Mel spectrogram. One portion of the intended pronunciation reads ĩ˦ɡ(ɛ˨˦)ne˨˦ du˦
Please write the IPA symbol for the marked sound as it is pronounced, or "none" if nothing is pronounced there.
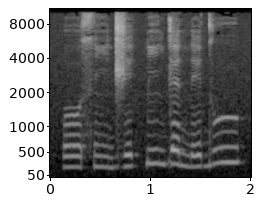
ɛ˦˨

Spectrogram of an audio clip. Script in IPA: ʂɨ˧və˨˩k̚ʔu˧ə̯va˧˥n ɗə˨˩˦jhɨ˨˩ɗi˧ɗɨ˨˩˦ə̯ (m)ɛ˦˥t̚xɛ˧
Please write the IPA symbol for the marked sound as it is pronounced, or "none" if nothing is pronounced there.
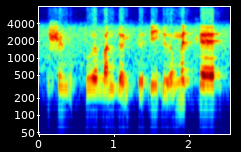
m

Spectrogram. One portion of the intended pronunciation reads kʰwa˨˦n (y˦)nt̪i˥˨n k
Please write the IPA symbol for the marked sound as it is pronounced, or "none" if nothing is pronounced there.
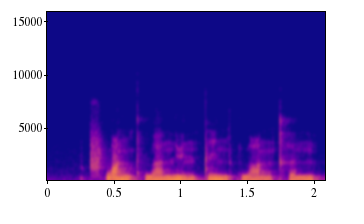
y̰˨˩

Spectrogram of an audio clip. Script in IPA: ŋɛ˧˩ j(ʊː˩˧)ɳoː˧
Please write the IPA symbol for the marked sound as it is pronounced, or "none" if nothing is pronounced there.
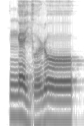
ʊː˩˧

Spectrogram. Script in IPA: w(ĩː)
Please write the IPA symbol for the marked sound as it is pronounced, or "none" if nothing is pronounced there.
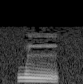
ĩː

